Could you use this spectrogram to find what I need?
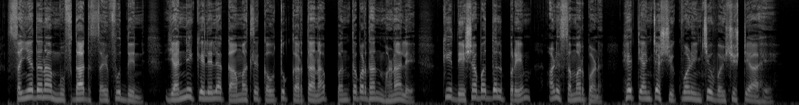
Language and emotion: Marathi, neutral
